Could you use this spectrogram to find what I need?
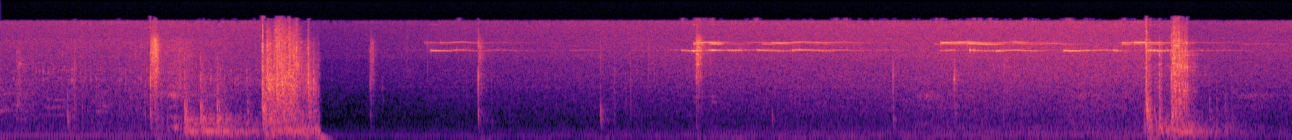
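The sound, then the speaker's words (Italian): A door at a main entrance gives a few dull thumps, with the loudest burst early on. A quiet stretch with faint ticks follows before another thud near the end. “La porta.”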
